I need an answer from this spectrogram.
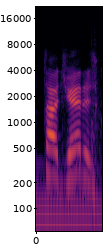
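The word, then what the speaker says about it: Talleres: Mas o Tajeres, como se fala na Argentina,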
